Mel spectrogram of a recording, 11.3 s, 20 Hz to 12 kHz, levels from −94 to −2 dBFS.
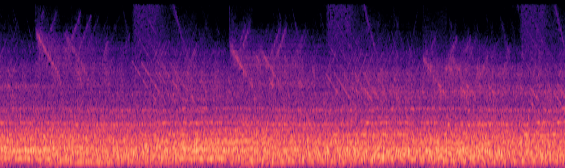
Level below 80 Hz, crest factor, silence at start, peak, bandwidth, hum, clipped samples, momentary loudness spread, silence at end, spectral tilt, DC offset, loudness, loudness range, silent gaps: -54 dBFS; 14 dB; 0 s; -8 dBFS; 9.8 kHz; none; under 0.1%; 2 LU; 0 s; -8.5 dB/octave; under 0.1%; -24 LUFS; 1 LU; none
